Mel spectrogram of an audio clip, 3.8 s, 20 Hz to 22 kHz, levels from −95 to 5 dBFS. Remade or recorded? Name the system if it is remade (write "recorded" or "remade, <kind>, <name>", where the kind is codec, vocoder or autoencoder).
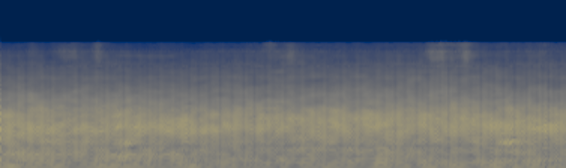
remade, vocoder, Vocos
